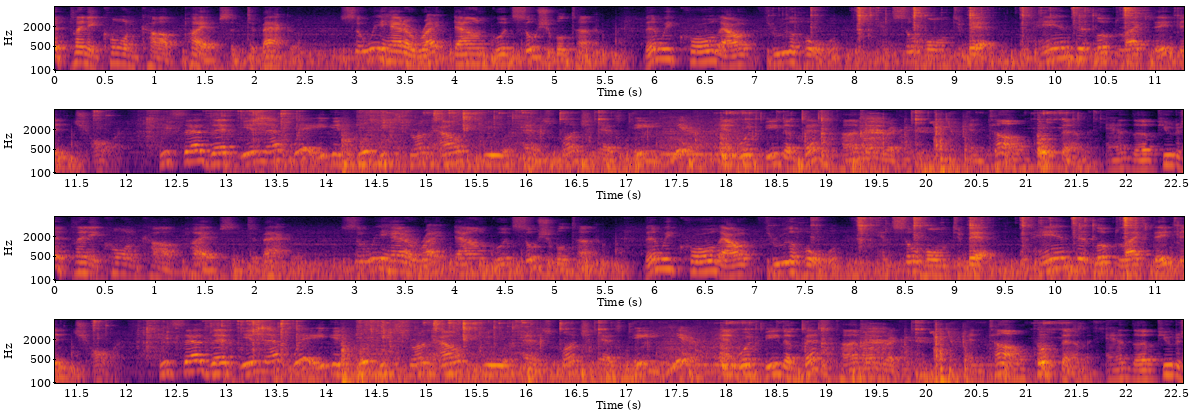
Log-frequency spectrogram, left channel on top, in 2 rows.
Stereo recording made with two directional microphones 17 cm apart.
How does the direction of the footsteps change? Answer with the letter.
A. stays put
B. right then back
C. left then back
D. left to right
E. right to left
C.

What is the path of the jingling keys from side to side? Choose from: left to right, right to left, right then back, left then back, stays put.
right then back.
